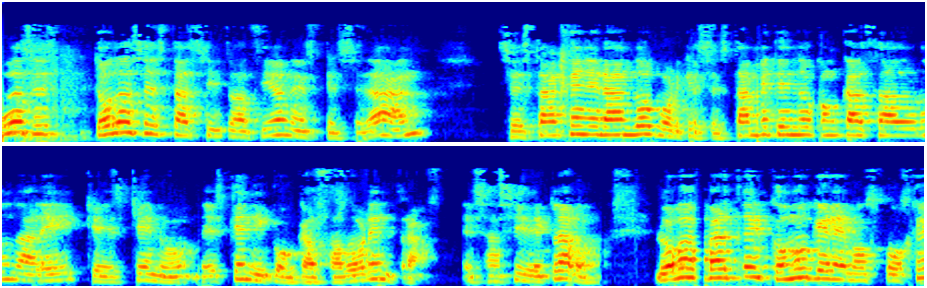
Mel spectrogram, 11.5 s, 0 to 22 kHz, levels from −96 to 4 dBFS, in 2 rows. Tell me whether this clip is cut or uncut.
uncut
